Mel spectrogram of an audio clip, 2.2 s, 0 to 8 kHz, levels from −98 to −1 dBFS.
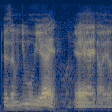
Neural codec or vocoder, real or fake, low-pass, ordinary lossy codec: codec, 32 kHz, 1.9 kbps, SNAC; fake; 7.2 kHz; none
